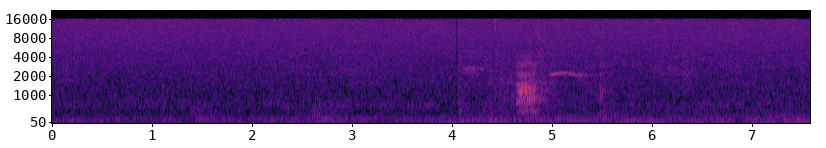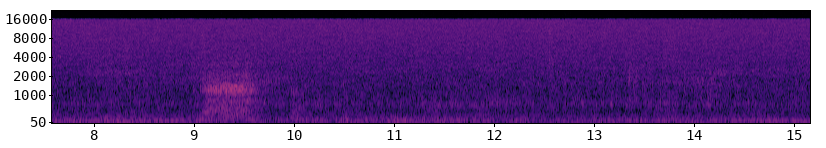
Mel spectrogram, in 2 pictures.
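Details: British Shorthair cats, a mother and her young kittens learning to walk on the floor. Steady low purring fills the background, with two short mewing calls rising above it.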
